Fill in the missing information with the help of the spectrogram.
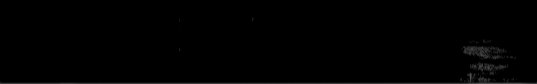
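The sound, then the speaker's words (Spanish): Someone drinking water into the mic: a few faint wet mouth clicks, then a short, louder sip or gulp near the end. No one speaks. “Perdón, está tomando agua.”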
